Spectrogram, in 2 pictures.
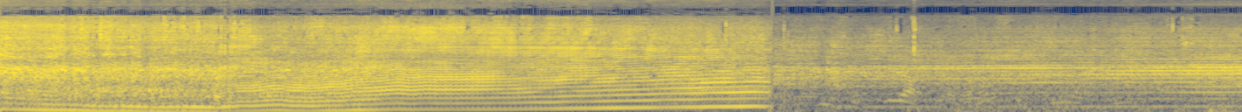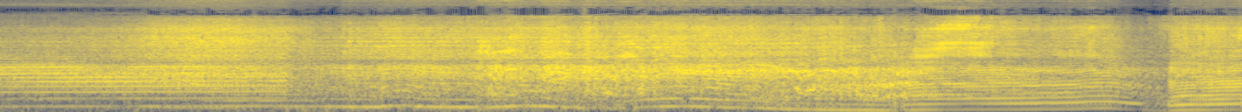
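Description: Tyres screech on the road as a rally car takes a sharp corner.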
